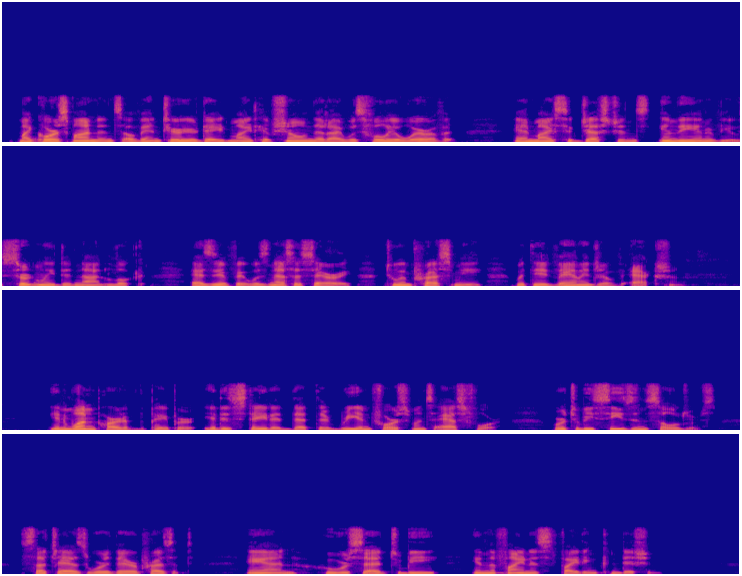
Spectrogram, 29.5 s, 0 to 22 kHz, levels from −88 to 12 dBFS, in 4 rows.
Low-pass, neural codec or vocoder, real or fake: 7.2 kHz; none; real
